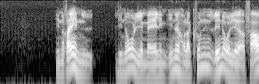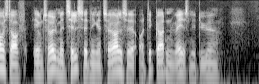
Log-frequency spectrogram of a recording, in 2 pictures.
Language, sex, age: Danish, male, 30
